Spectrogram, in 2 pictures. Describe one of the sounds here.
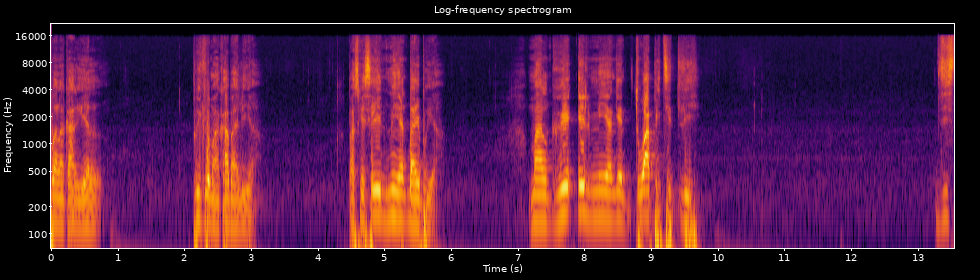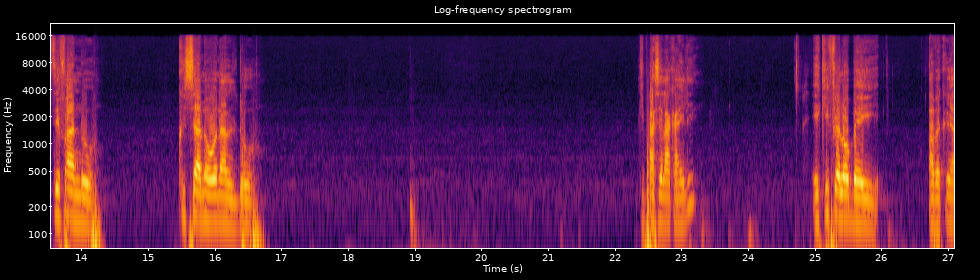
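A middle-aged man speaks with animation close to a microphone, in short bursts with pauses.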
